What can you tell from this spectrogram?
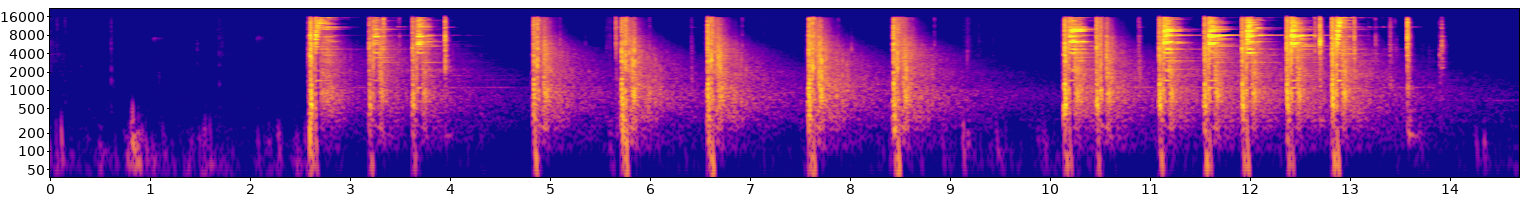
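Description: Glock 19 Gen 4 9 mm pistol firing: three quick shots, then five spaced about a second apart, then a fast string of about a dozen. Each shot is followed by a long echo that fades over about a second.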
